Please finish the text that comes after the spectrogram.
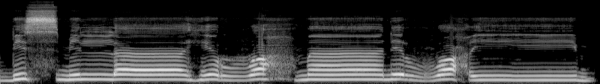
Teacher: میم کو ایک الف کے برابر کھینچیں گے۔ نون کو را کے ساتھ ڈائریکٹ ملائیں گے اور بیچ میں جو الف لام ہے اور جو زائد اس کو حذف کر دیں گے اور نون کو ڈائریکٹ را کے ساتھ ملائیں گے۔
